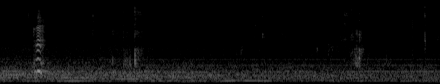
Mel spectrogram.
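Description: Faint close-up eating sounds: grapes and watermelon being bitten and chewed, with a sharp click about half a second in and softer clicks later.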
